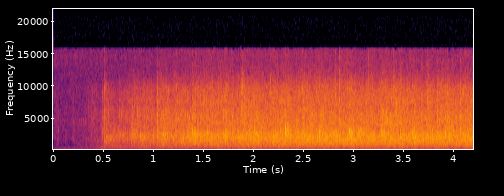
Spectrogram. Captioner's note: applause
